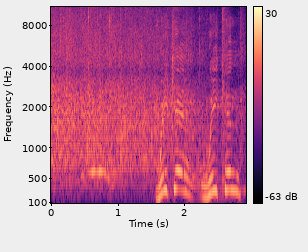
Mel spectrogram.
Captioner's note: applause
